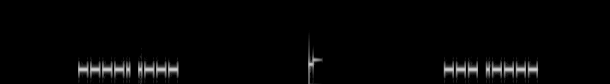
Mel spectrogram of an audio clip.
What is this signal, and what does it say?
Morse code, heard as a keyed tone, about 40 wpm, 700 Hz. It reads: 9J O1
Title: Single-Letter Single-Number 40wpm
